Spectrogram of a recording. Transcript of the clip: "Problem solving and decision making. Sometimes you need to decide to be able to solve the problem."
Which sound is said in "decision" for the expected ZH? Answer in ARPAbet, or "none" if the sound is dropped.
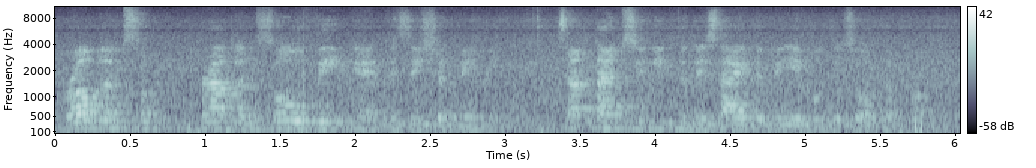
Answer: SH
